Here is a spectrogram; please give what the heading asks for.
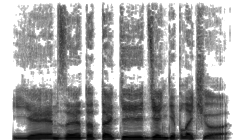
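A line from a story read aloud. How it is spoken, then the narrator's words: Through teeth, restrained fury. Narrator (Russian): сквозь зубы, едва сдерживая ярость, бросил Пожарский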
